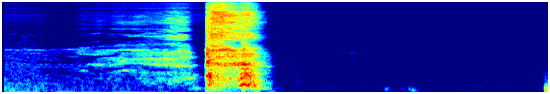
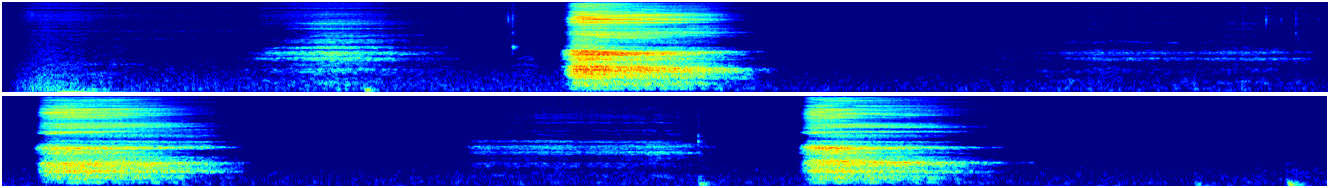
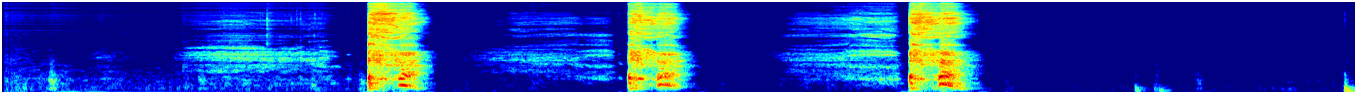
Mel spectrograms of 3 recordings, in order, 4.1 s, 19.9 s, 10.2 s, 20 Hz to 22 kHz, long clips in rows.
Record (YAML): cough_length: 4.1 s
cough_amplitude: 32768
cough_signal_mean_std_ratio: 0.29
exhalation_length: 19.9 s
exhalation_amplitude: 32766
exhalation_signal_mean_std_ratio: 0.29
three_cough_length: 10.2 s
three_cough_amplitude: 32768
three_cough_signal_mean_std_ratio: 0.3
survey_phase: beta (2021-08-13 to 2022-03-07)
age: 18-44
gender: Male
wearing_mask: 'No'
symptom_none: true
smoker_status: Never smoked
respiratory_condition_asthma: false
respiratory_condition_other: true
recruitment_source: REACT
submission_delay: 1 day
covid_test_result: Negative
covid_test_method: RT-qPCR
